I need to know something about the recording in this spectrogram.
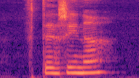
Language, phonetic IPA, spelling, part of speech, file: Czech, [ˈftɛr̝ɪna], vteřina, noun, Cs-vteřina.ogg
- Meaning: 1. arcsecond, second (unit of angle) 2. second (SI unit of time) 3. second (short, indeterminate amount of time)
